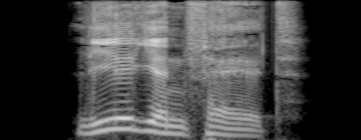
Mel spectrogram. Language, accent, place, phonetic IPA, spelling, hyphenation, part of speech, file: German, Germany, Berlin, [ˈliːli̯ənˌfɛlt], Lilienfeld, Li‧li‧en‧feld, noun / proper noun, De-Lilienfeld.ogg
- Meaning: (noun) lily field; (proper noun) 1. a municipality of Lower Austria, Austria 2. a surname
